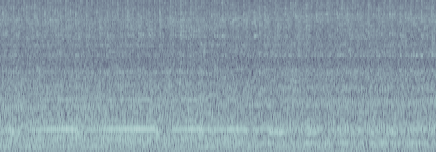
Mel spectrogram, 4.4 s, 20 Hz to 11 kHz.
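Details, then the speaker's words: 1986 Toyota MR2 with eBay turbo conversion and rebuilt head, just started, wideband warming up: steady, even idle between 900 and 1100 rpm, faint mid-pitched hum with scavenge pump whir behind it. Normal idle. "shows where we're idling right between 900 and 1100."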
